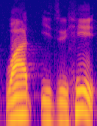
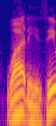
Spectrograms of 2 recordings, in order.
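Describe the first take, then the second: First: Each word is said separately with breaks. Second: The words run smoothly together without breaks. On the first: The speaker calls it wrong. "이게 절대 이렇게 얘기 안 합니다" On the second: The speaker calls it right. "부드럽게 이어지는 것이 좋습니다"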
